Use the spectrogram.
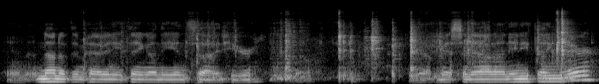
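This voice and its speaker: A man's voice: medium pitch, normal speed. A middle-aged man narrates a collection in a casual, unscripted, reminiscing way, as if chatting through it. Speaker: music collector presenting their collection. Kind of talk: casual show-and-tell narration. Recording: clearly noisy home recording with clicks.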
